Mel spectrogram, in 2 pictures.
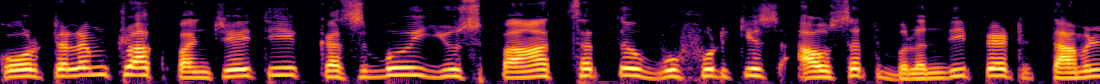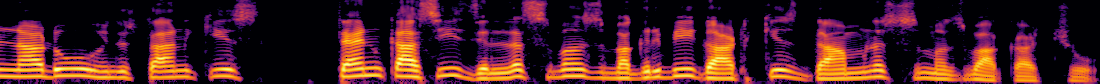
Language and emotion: Kashmiri, neutral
